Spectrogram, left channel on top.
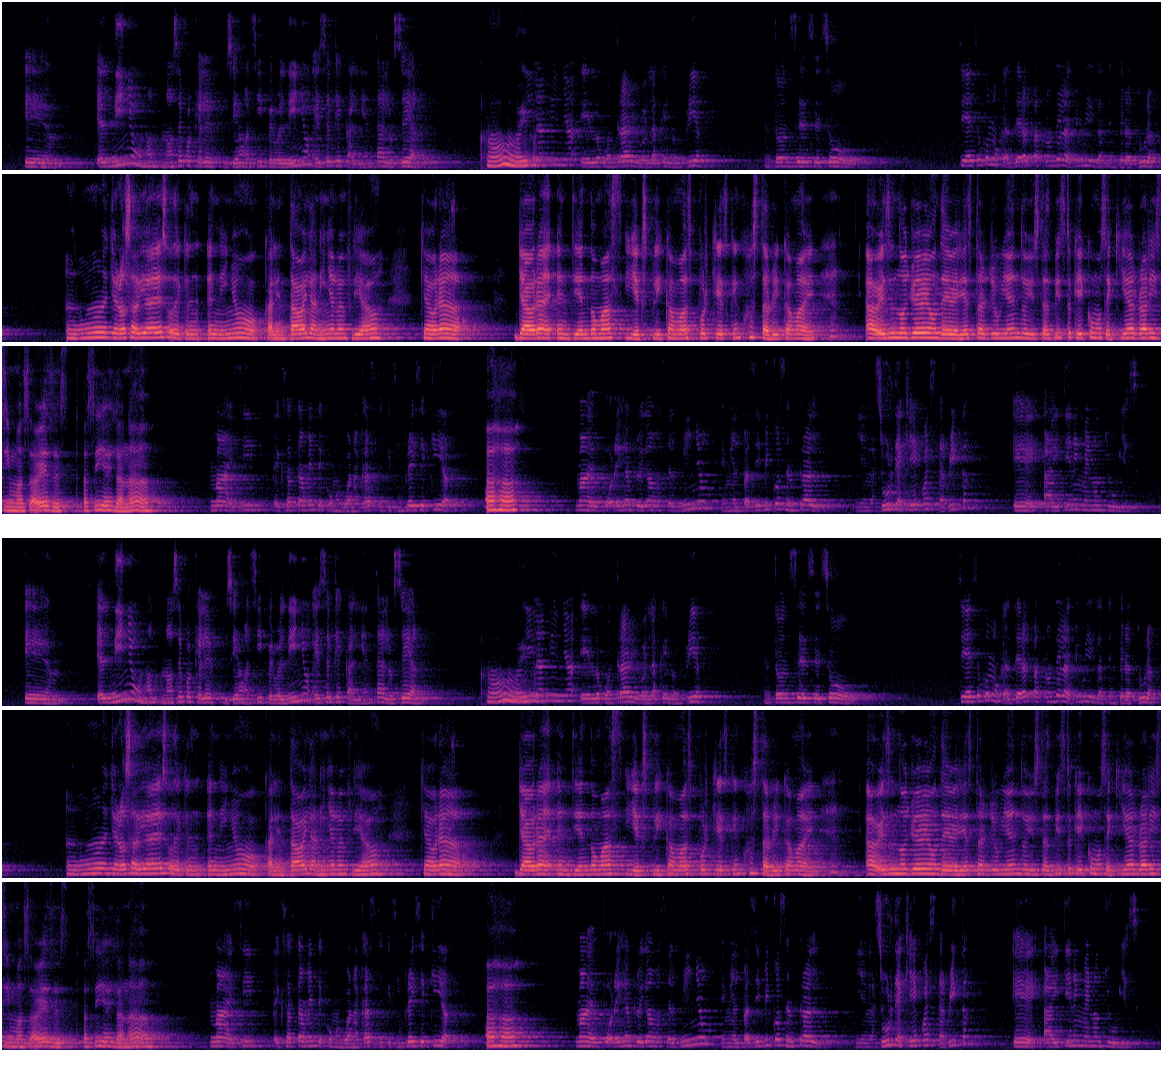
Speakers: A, on the right; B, on the left.
A: Eh, el niño, no, no sé por qué le pusieron así, pero el niño es el que calienta el océano
B: Ah, oiga.
A: y la niña es lo contrario, es la que lo enfría. Entonces, eso, sí, eso como que altera el patrón de la lluvia y la temperatura.
B: Ah, yo no sabía eso de que el, el niño calentaba y la niña lo enfriaba. Ya ahora,
A: Sí,
B: ya ahora entiendo más y explica más porque es que en Costa Rica, mae, a veces no llueve donde debería estar lloviendo y usted ha visto que hay como sequías rarísimas a veces, así es la nada.
A: mae, sí, exactamente como en Guanacaste, que siempre hay sequía.
B: Ajá.
A: Mae, por ejemplo, digamos, el niño en el Pacífico Central y en el sur de aquí de Costa Rica, eh, ahí tienen menos lluvias.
